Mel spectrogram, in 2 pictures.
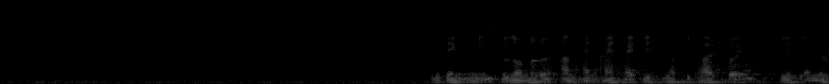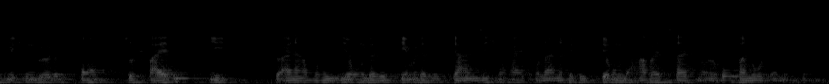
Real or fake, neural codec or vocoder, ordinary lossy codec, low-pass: fake; vocoder, 24 kHz, 100 mel bands, Vocos; MP3, 48 kbps; 5.4 kHz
